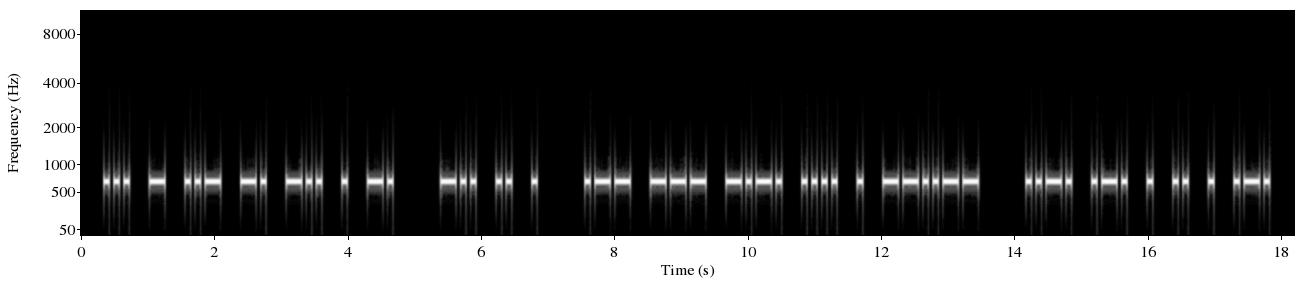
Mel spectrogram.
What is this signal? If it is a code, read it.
Morse code, heard as a keyed tone, about 16 wpm, 680 Hz. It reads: STUNDEN DIE WOCHE, FREIER
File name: Morsekurs / Witze / Witz 29. November 2022 70 F80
